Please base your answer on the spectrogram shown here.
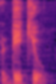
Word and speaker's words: deque: समझ में आ जाएगा इसको बहुत लोग डेक भी परम प्रोनाउंस करते हैं और उसका करेक्ट प्रोनंसिएशन वही है डेक ठीक है इस तरह प्रोनाउंस करना है इसको डेक design your implementation of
